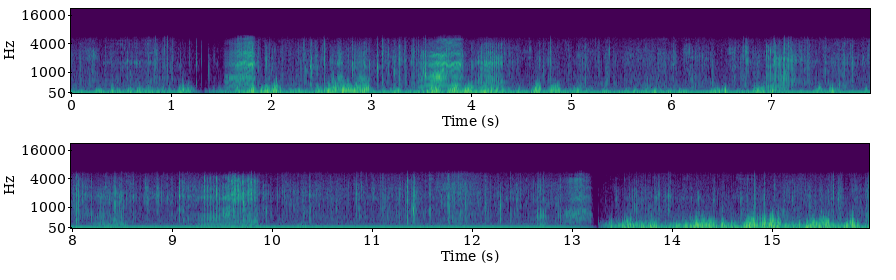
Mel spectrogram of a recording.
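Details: At a feeder built so only wild boars can get the food, several boars grunt and snort in low, irregular bursts, with rustling and knocking between them and two brief dropouts.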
